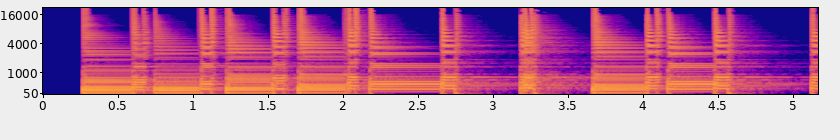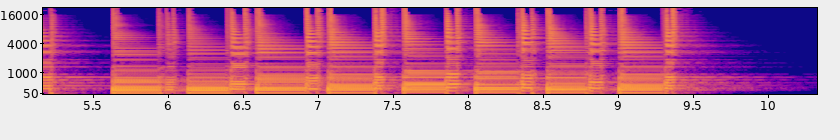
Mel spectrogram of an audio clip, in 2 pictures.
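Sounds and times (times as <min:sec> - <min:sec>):
trip-hop slap bass chord chucks: 0:00.3 - 0:02.4, 0:03.7 - 0:04.6, 0:05.7 - 0:09.4.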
